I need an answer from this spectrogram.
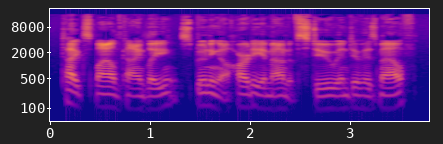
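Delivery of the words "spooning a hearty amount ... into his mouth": usual speaking voice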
